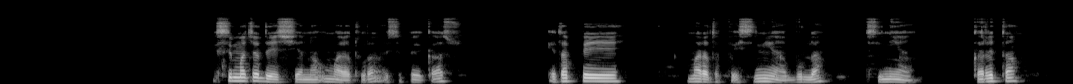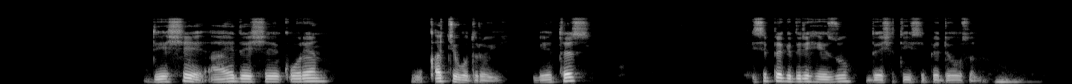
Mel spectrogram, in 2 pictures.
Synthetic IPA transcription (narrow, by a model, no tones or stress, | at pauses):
ʔɪsːɪmɐt͡ʃʼːɐd̪e̞ːʃːɪjɐnɐʔʊmɐɾɐt̪ʊɾɐɪsːɪpːɛkʼɐsʊ | ʔɛt̪ɐpːɛ | mɐɾɐt̪ʊpːɛɪsɪnɪjaːbʊlːɐ | ɪsɪnɪjaː | kɐɾɛt̪ːɐ | d̪e̞ːʃːeːʔaːjɛd̪e̞ːʃːeːkʼoːɾɪjɐn | kʼːɐt͡ʃːɛwɔd̪ɪɾɔj | be̞ːt̪ːeːs | ɪsːɪpːɛɡɪd̪ɪd̪ɪɦe̞ːzʊd̪e̞ːʃːɐt̪ɪɪsːɪpːɛd̪ɛʔo̞ːsɔnɐ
